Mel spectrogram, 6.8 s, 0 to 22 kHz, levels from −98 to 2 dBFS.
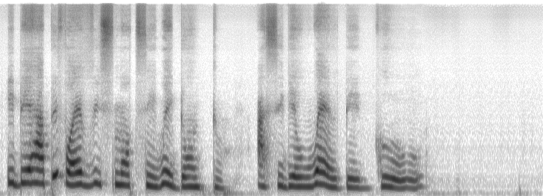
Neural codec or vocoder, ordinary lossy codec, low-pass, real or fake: autoencoder, 48 kHz, 32 numbers a frame, DAC-VAE, trained on Japanese speech; none; none; fake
